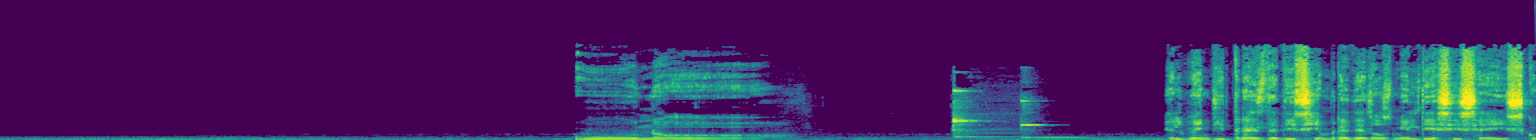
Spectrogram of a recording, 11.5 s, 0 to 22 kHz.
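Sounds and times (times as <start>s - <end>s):
speech: 4.4s - 5.5s, 8.8s - 11.5s
two-note house doorbell chime: 7.2s - 8.5s.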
